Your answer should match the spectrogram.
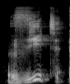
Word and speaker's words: Vite: Vite and Parcel 2.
